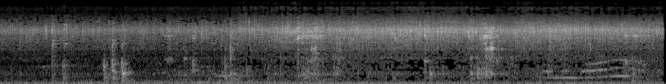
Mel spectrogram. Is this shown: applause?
no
